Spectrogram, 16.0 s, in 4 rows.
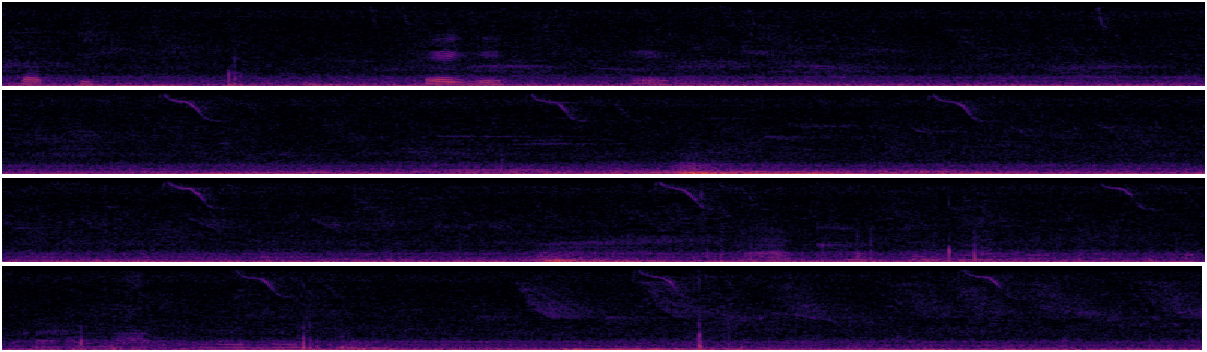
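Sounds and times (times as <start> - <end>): low thump: 6.2 - 7.0.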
